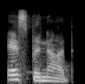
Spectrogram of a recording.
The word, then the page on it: esplanade: Indian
